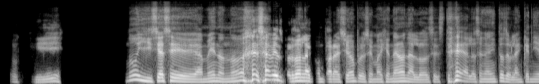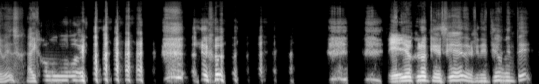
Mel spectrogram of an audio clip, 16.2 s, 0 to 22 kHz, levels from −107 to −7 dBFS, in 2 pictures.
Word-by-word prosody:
Okey, 120 Hz, +3 st, -10 dB, 1.0 s
no, 205 Hz, +7 st, -2 dB
y 165 Hz, -8 st, +2 dB
se 160 Hz, +3 st, +6 dB
hace 140 Hz, -7 st, +2 dB
ameno, 135 Hz, +4 st, -2 dB
¿no?, 150 Hz, +7 st, -1 dB, 0.2 s
¿sabes?, 215 Hz, -5 st, +5 dB
perdón 160 Hz, +3 st, +3 dB
la 155 Hz, -1 st, +4 dB
comparación, 125 Hz, +2 st, -3 dB
pero, 135 Hz, -4 st, -6 dB
se 125 Hz, -, -7 dB
me 115 Hz, -, -10 dB
imaginaron 135 Hz, +4 st, -2 dB
a 125 Hz, -, -2 dB
los, 110 Hz, 0 st, -7 dB
este, 145 Hz, +10 st, 0 dB
a 145 Hz, -, -5 dB
los 125 Hz, -1 st, -9 dB
enanitos 125 Hz, +4 st, -6 dB
de 130 Hz, -, -4 dB
Blancanieves. 120 Hz, -, -9 dB
Ay 150 Hz, 0 st, -4 dB
ho, 195 Hz, 0 st, -5 dB
ay 190 Hz, +1 st, +4 dB, 1.8 s
ay 210 Hz, -, +5 dB
ho 235 Hz, -, +8 dB, 2.5 s
eh, 145 Hz, +5 st, +6 dB
yo 175 Hz, 0 st, +7 dB
creo 185 Hz, +2 st, +5 dB
que 165 Hz, -3 st, 0 dB
sí, 185 Hz, -, -1 dB
¿eh?, 185 Hz, +2 st, +3 dB
definitivamente. 175 Hz, -, -5 dB
145 Hz, 130 wpm, -22 LUFS, 125-180 Hz, 2.5 s, ho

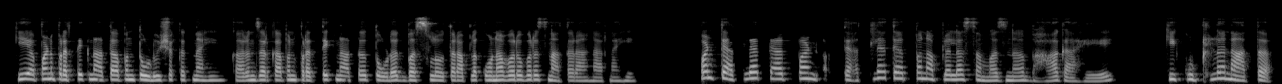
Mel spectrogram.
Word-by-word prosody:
की 245 Hz, +2 st, +2 dB
आपण 250 Hz, +2 st, +3 dB
प्रत्येक 230 Hz, 0 st, +2 dB
नातं 215 Hz, -1 st, +3 dB
आपण 215 Hz, +1 st, +3 dB
तोडू 200 Hz, -2 st, +5 dB
शकत 210 Hz, -1 st, -3 dB
नाही. 195 Hz, -1 st, -1 dB
कारण 185 Hz, +2 st, 0 dB
जर 205 Hz, -1 st, +2 dB
का 200 Hz, -, +3 dB
आपण 210 Hz, +1 st, +1 dB
प्रत्येक 195 Hz, +3 st, 0 dB
नातं 200 Hz, +1 st, 0 dB
तोडत 190 Hz, -1 st, +1 dB
बसलो, 195 Hz, 0 st, +5 dB
तर 195 Hz, -, +2 dB
आपलं 185 Hz, +2 st, 0 dB
कोणाबरोबरच 210 Hz, +2 st, +2 dB
नातं 180 Hz, -1 st, -2 dB
राहणार 170 Hz, -1 st, -5 dB
नाही. 165 Hz, 0 st, -9 dB, 0.7 s
पण 300 Hz, 0 st, +4 dB
त्यातल्या 265 Hz, +1 st, +2 dB
त्यात 255 Hz, -1 st, +1 dB
पण 270 Hz, -3 st, +2 dB, 0.3 s
त्यातल्या 210 Hz, +9 st, -3 dB
त्यात 280 Hz, -1 st, +1 dB
पण 275 Hz, -1 st, 0 dB
आपल्याला 225 Hz, -1 st, 0 dB
समजणं 185 Hz, -3 st, -3 dB
भाग 180 Hz, +2 st, -4 dB
आहे 150 Hz, +2 st, -6 dB, 0.6 s
की 240 Hz, -, +2 dB
कुठलं 240 Hz, +4 st, 0 dB
नातं 200 Hz, -4 st, +1 dB
205 Hz, 170 wpm, -26 LUFS, 190-230 Hz, 0.7 s, तोडू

